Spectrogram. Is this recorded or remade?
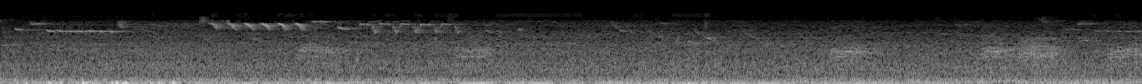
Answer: recorded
